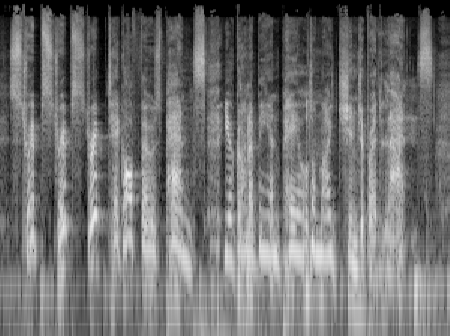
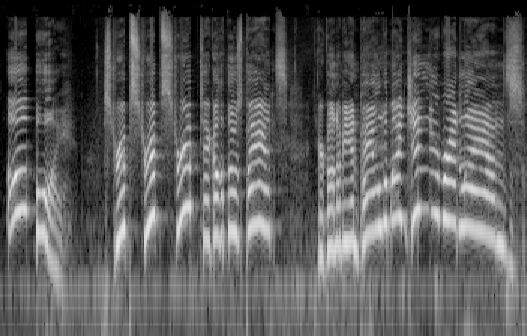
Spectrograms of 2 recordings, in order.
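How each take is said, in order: First: It is said in a demonic voice. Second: It is said in a Mickey Mouse voice.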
